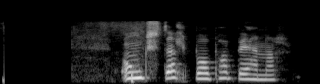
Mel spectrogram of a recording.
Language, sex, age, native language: Icelandic, male, 10, Icelandic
